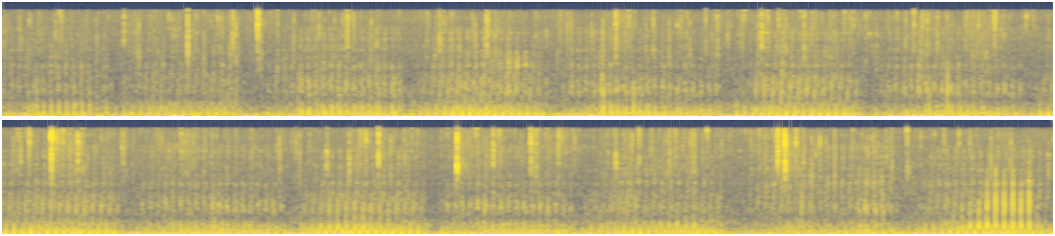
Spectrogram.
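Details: Continuous low cat purr, a soft vibrating rumble pulsing evenly with the breath, set against crackling fireplace sounds with sharp intermittent pops and a brief louder snap near the end.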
